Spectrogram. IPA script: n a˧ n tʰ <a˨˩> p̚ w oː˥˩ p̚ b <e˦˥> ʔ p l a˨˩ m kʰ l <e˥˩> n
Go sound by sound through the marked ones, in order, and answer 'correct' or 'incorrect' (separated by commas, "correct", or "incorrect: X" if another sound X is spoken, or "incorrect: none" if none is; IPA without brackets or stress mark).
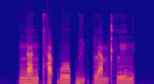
incorrect: a˦˥, incorrect: i˦˥, correct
